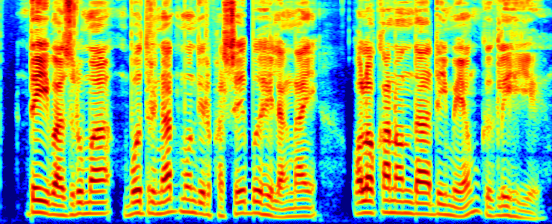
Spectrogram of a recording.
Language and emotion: Bodo, neutral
